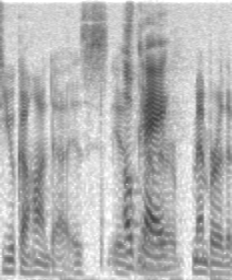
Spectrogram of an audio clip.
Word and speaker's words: Yuka Honda: it by the way i think i was saying her name wrong it's yuka honda is okay member of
